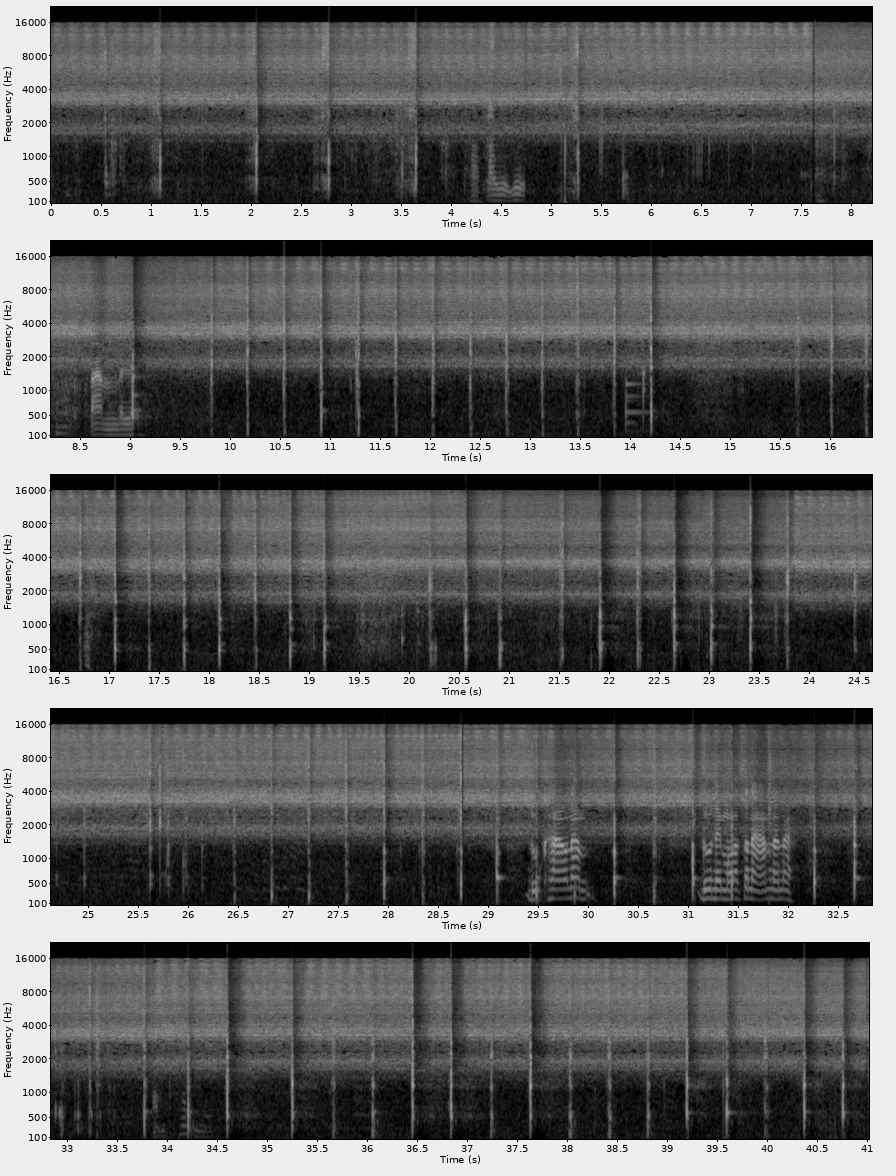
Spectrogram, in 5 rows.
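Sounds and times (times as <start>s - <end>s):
insects chirring: 0.0s - 41.0s
wooden pestle pounding in mortar: 9.8s - 14.4s, 15.6s - 19.3s, 20.1s - 41.0s.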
